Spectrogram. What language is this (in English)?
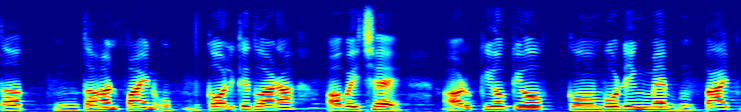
Maithili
